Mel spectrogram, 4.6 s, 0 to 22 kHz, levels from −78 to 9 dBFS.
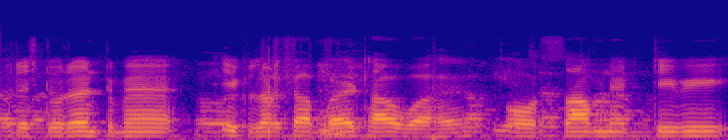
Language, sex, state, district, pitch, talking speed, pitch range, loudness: Hindi, male, Bihar, Katihar, 120 Hz, 145 wpm, 120-125 Hz, -17 LUFS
